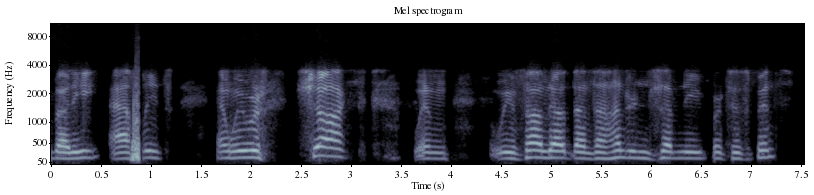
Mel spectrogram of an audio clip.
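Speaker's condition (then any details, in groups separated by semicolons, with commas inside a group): Cerebral palsy; cannot walk; voice is different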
